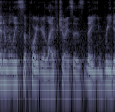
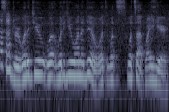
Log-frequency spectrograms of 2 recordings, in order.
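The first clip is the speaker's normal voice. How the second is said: normal talking voice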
